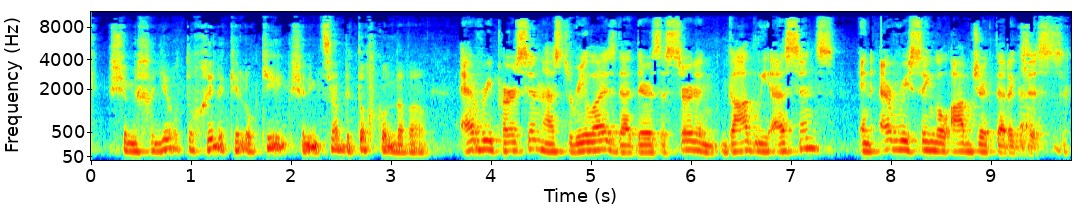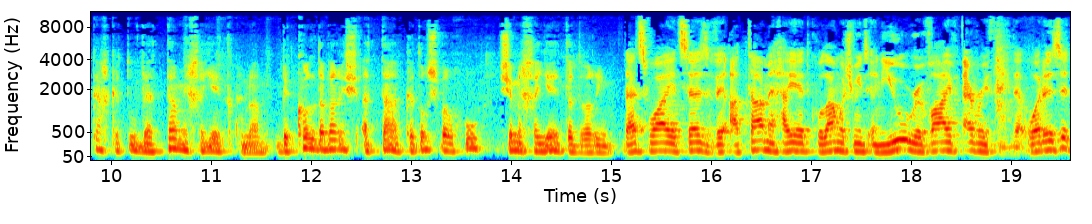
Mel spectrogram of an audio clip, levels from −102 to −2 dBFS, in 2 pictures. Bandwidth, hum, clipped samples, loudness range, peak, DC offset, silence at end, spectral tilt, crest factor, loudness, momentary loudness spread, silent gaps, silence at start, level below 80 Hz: 10.5 kHz; none; under 0.1%; 4 LU; 0 dBFS; under 0.1%; 0 s; -5 dB/octave; 18 dB; -18 LUFS; 6 LU; none; 0 s; -64 dBFS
